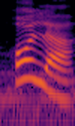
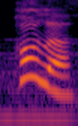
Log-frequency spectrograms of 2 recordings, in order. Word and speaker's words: hola: Hola, right. Hola, wrong. Hombre, right. Hombre. H is silent, always. No exceptions.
